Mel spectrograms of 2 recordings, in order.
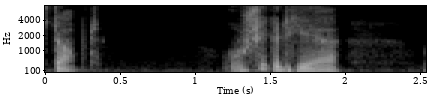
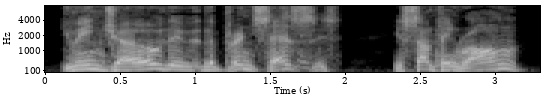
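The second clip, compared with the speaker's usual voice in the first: higher, louder stammering worry; doctor alarmed that Jo is in danger; 7 semitones higher, 5 dB louder than usual. A narrator's reading. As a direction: stumble over words in sudden alarm.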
